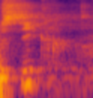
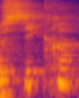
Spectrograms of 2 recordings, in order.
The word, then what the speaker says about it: Sicre: Je vais vous interpréter une chanson de Francis Cabrel qui s'appelle un morceau de cycre. Alors, ce n'est pas une erreur, je prononce bien, c'est bien un morceau de cycre.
